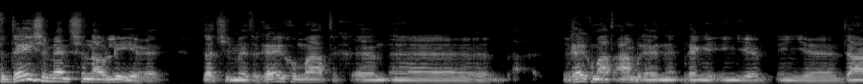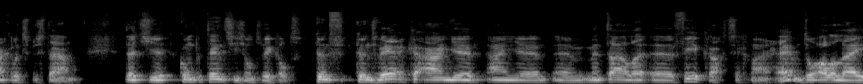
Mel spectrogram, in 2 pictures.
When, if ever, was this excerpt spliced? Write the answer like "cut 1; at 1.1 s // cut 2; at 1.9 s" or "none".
cut 1; at 11.7 s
